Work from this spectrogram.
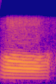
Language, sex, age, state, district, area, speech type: Bodo, male, 45-60, Assam, Kokrajhar, urban, conversation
